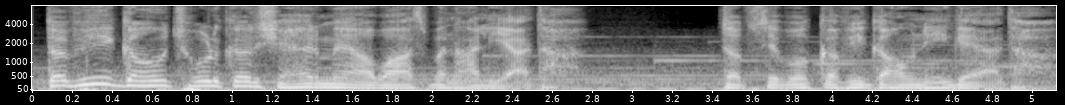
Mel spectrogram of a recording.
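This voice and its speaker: A male storyteller narrates a scripted horror tale. His voice is fairly low with lively, wide-moving intonation. Music is clearly heard behind him.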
